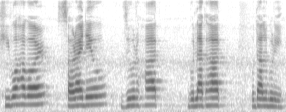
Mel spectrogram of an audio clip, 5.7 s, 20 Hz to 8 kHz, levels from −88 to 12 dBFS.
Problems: none marked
